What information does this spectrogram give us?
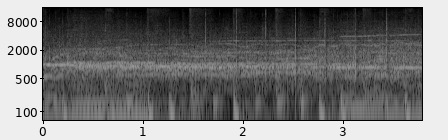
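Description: A studio audience claps and cheers steadily as the head coach of the BYU Cougars basketball team is welcomed onto the show, a dense, sustained wash of applause.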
